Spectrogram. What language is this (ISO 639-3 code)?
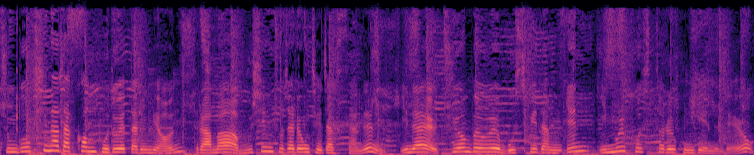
kor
